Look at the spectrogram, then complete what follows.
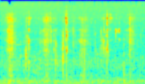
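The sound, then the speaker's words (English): Someone chews a crunchy edible katydid from Uganda, producing a quick series of sharp, crackling crunches in an irregular rhythm over a low steady hum, with no talking. “A katydid from Uganda is coming up next.”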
